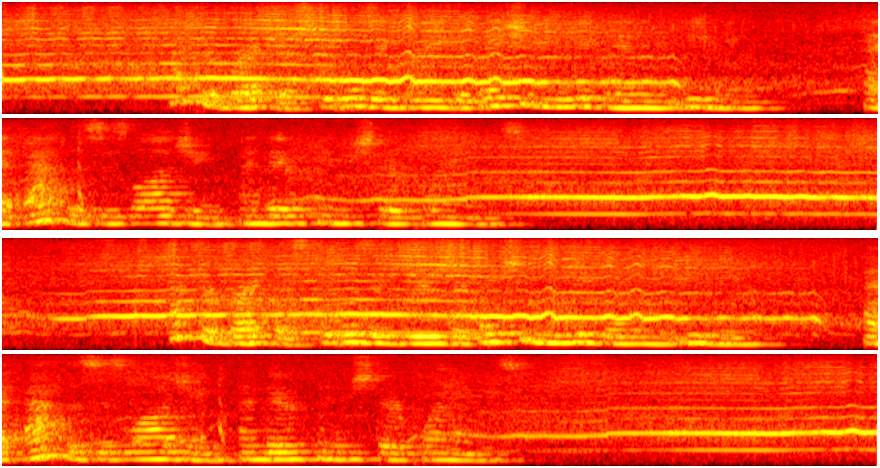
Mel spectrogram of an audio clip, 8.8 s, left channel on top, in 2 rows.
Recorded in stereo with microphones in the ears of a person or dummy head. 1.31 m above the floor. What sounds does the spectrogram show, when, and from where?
0.8 s a woman speaking: 35° right (ahead or behind), 10 m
